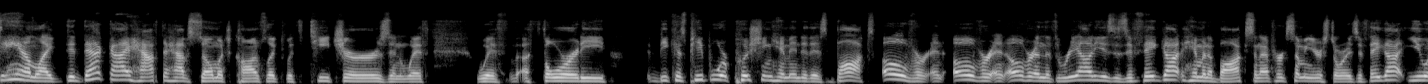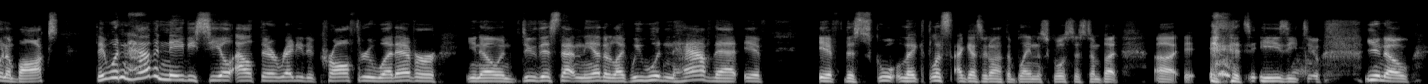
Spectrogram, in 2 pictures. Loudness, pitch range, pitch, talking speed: -19 LUFS, 145-180 Hz, 160 Hz, 225 wpm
